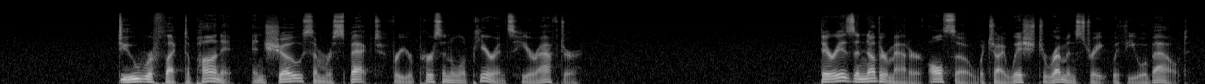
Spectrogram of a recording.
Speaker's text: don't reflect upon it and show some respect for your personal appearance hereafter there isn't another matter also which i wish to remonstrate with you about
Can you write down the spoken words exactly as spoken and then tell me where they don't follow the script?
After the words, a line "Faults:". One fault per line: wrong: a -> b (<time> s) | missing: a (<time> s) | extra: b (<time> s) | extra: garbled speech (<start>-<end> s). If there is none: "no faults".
do reflect upon it and show some respect for your personal appearance hereafter there is another matter also which i wish to remonstrate with you about
Faults:
wrong: don't -> do (1.2 s)
wrong: isn't -> is (8.4 s)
